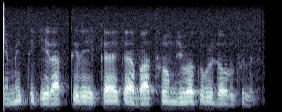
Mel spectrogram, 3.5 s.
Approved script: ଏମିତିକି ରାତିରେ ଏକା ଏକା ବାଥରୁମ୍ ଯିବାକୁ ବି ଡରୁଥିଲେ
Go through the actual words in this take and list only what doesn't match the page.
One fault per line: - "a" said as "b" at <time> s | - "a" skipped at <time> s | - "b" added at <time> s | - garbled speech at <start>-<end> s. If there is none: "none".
none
